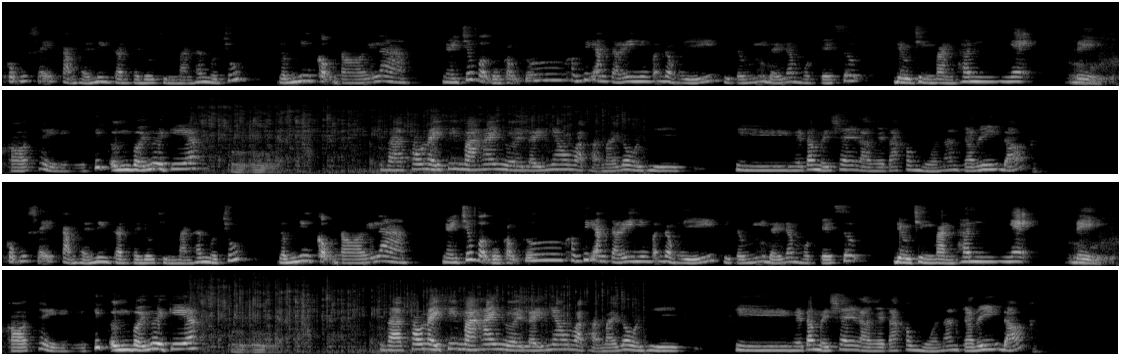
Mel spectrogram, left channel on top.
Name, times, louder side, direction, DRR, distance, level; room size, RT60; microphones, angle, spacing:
voice 1, 0.0-2.4 2.8-4.1 4.4-8.6 8.9-10.3 10.7-13.2 14.9-18.0 18.5-21.5, right 4 dB, 85° right, 0.6 m, -30 dB
voice 2, 7.5-7.8 10.6-11.3 13.5-14.0 14.8-15.0 21.5-21.6, right 1 dB, 10° left, 0.6 m, -45 dB
Tearing, 13.0-18.1 18.4-18.5, right 4 dB, 35° right, 0.7 m, -47 dB
4.6 x 2.6 x 3.2 m
head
